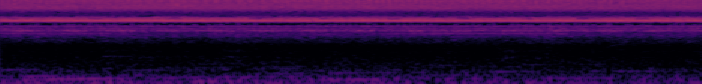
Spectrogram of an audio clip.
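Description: A dense, unbroken chorus of crickets and grasshoppers, high-pitched and shimmering with steady trills.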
